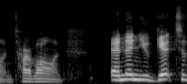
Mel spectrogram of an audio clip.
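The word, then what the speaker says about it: Tar Valon: I'm going to say Tarvalin because that's how it's been pronounced for decades because of the audiobooks.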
